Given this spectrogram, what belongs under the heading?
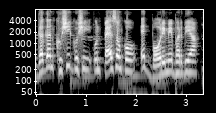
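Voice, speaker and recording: Animated, unhurried male storyteller. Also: high voice, faint music behind. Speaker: narrator. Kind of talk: scripted storytelling narration for a cartoon moral tale.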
